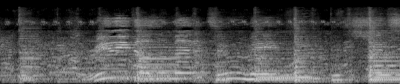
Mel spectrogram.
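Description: Acoustic guitar strummed in a steady rhythm, with a man singing over it into a microphone.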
